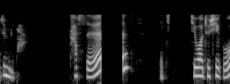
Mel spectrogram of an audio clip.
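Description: Speech only: a voice speaking Korean in short phrases, with brief pauses between them.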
